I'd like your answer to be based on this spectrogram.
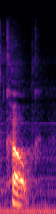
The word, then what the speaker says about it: Koch: Is it Koch? I always pronounce it Koch in my head. – It's Koch.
